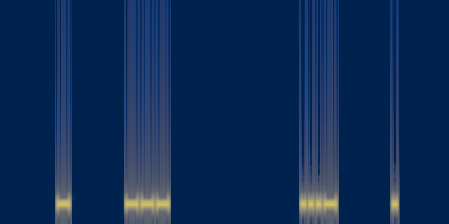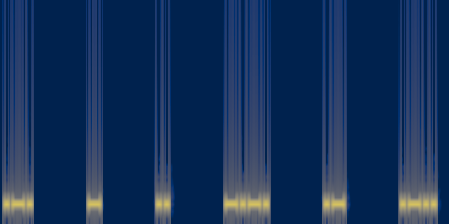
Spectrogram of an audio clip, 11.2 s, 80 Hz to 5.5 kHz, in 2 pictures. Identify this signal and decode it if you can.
Morse code, heard as a keyed tone, about 25 wpm, spaced as for 10 wpm, 590 Hz. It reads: TO VERTICAL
